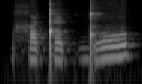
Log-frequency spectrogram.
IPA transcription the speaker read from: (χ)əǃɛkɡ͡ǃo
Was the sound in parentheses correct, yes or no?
yes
